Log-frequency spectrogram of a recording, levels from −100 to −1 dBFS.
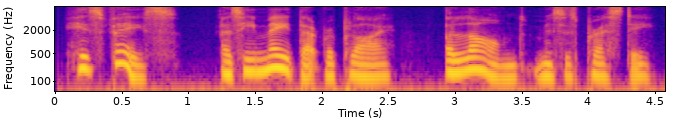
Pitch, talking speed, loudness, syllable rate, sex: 160 Hz, 130 wpm, -19 LUFS, 3.8 syllables/s, female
